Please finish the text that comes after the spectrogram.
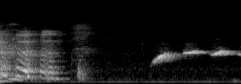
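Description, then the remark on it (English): A person whistles a single sustained note that rises and wavers slightly, clear, following a brief burst of speech-like sound and a short pause. “whistles, all four heads like snap to you.”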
